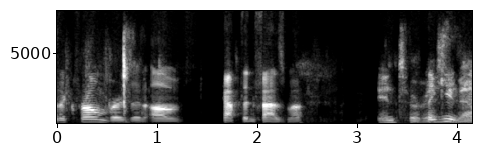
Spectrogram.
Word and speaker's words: Phasma: I don't know how you pronounce that one. The like Chrome Phasma.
